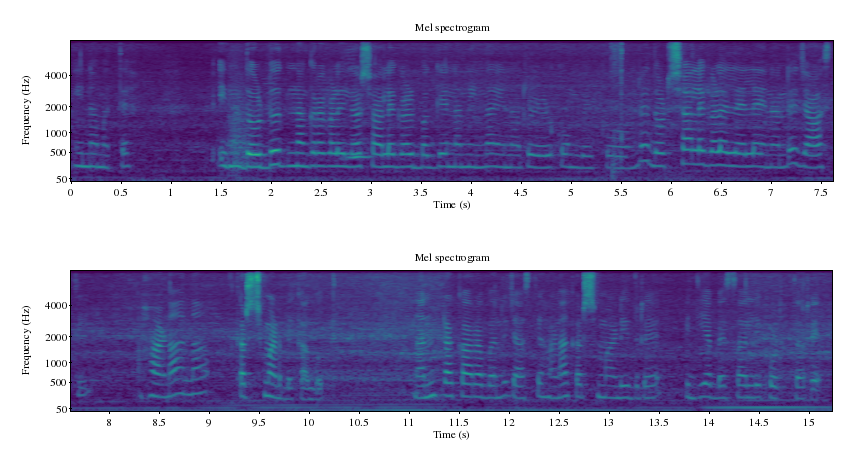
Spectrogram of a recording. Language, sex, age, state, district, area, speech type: Kannada, female, 30-45, Karnataka, Hassan, urban, spontaneous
